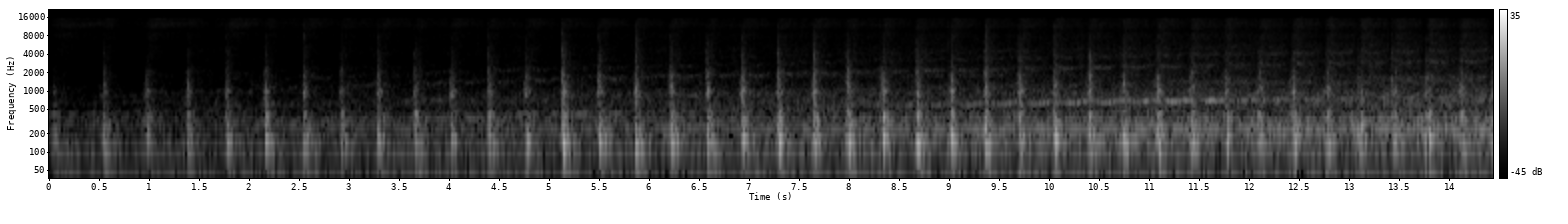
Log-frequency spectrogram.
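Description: A treadmill motor hums and whines, rising in pitch.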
